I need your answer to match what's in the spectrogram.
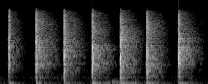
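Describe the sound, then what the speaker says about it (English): A handful of slow, deliberate single claps in an even rhythm, seven in all, close and crisp with silence between each, a quiet golf-clap-style tribute. "let's give everyone a golf clap for Zeke"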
